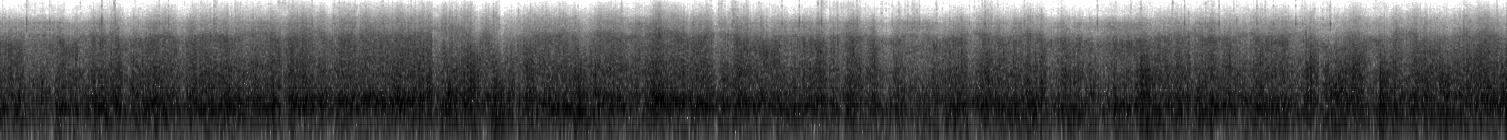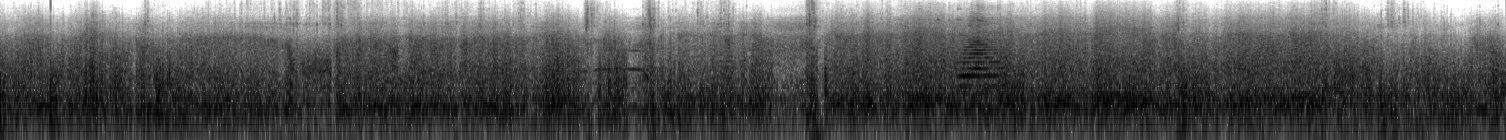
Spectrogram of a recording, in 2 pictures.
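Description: Helmet-camera sound of a downhill mountain bike ridden fast over a dry, loose dirt trail: steady wind rush on the microphone with tyres scrubbing over the dirt and the bike clattering over bumps throughout.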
